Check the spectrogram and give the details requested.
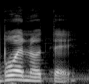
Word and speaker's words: boa noite: Okay, so not bom, but boa noite.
